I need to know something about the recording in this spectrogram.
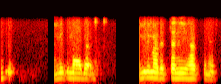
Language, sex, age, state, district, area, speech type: Manipuri, male, 18-30, Manipur, Chandel, rural, conversation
